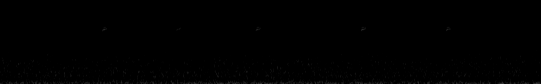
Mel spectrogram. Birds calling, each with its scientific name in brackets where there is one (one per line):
American Pipit (Anthus rubescens)
White-crowned Sparrow (Zonotrichia leucophrys)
